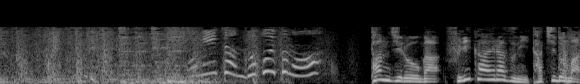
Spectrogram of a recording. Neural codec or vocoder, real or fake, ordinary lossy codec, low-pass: none; real; MP3, 24 kbps; 7.2 kHz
